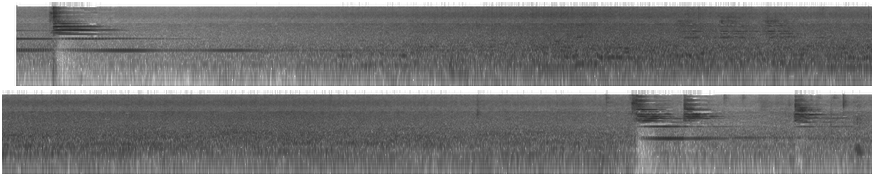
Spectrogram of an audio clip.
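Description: A hanging brass temple bell struck once, ringing out with a clear tone that fades over a second or two. A steady rushing, echoing noise follows. The bell is struck twice more near the end.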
